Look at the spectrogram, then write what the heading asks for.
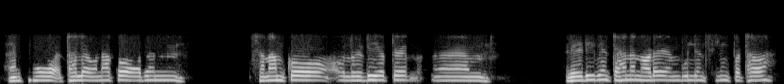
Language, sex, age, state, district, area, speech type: Santali, male, 45-60, West Bengal, Bankura, rural, conversation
